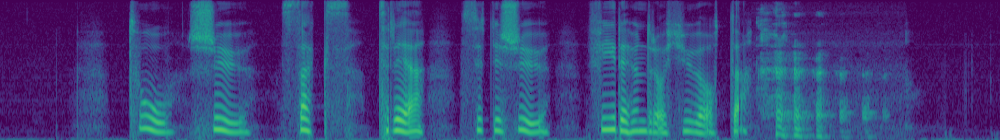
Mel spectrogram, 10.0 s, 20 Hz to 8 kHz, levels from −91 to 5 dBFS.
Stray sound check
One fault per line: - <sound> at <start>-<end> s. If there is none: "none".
- laugh at 7.6-8.9 s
